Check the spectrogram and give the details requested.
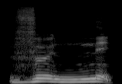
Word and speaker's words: venez: Alors vous poli, vous plel vous venez vous venez. Attention le E et le Z font le son.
